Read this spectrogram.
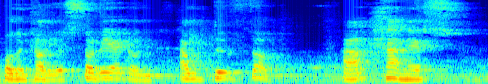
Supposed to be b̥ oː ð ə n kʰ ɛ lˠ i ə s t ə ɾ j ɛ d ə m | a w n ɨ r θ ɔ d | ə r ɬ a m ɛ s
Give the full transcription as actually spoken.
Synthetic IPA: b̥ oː ð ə n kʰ a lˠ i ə s t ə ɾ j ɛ d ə n | a w d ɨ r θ ɔ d | a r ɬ a n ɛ s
